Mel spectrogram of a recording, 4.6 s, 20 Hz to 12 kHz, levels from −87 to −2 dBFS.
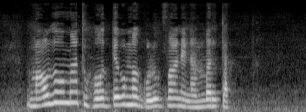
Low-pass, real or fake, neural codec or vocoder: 10.8 kHz; fake; codec, 44.1 kHz, 3.4 kbps, Pupu-Codec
